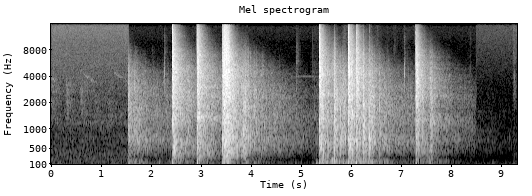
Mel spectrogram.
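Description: Shotguns fired by neighbouring guns on a pheasant drive in Denmark, about seven sharp blasts at irregular intervals, each trailing a long rolling echo across open country.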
